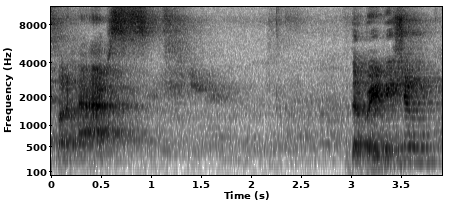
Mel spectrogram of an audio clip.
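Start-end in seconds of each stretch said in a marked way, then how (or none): 0.0-1.0 "perhaps" with weight on HAPS; stress on final syllable. Shown as a demonstration. Teacher demonstrating final stress to students, "perhaps" stressed on HAPS. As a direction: lean on the second syllable of "perhaps". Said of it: "we give more stress to the final".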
